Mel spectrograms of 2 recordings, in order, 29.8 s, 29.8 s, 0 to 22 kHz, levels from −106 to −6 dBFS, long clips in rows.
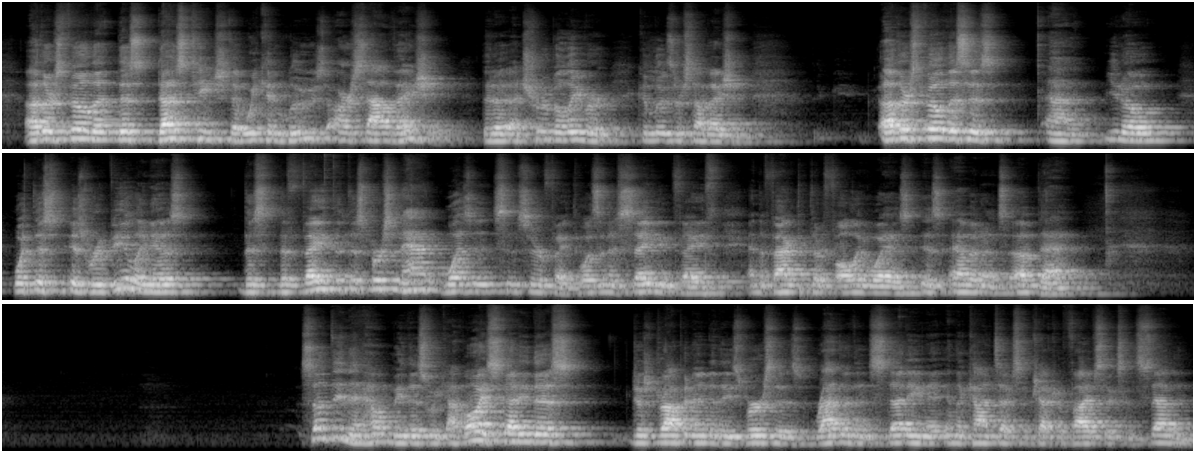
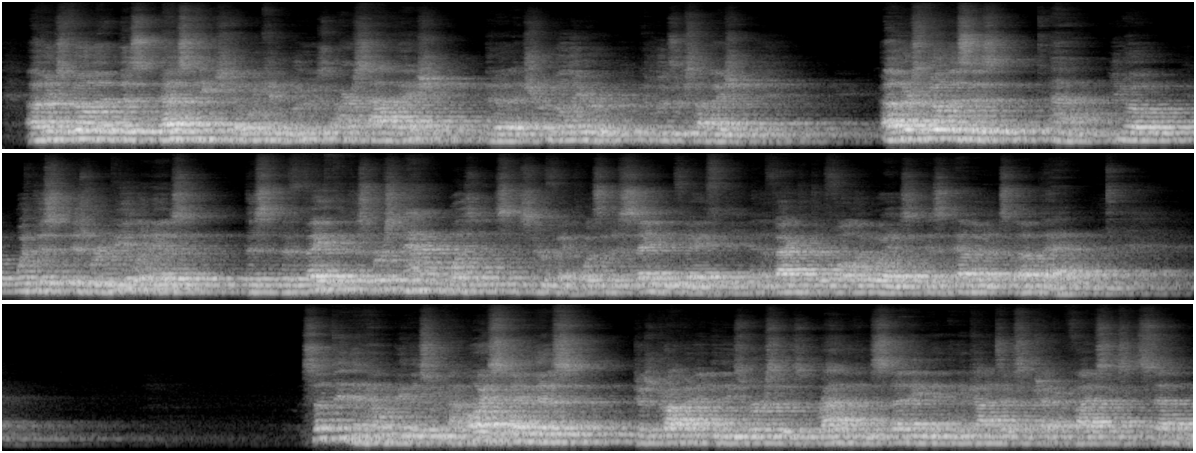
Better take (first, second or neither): first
